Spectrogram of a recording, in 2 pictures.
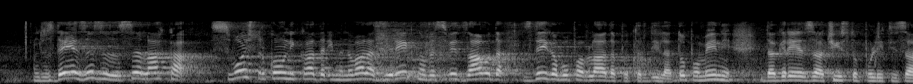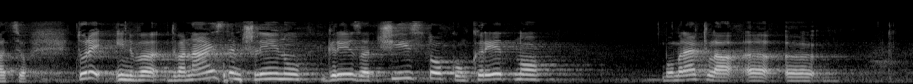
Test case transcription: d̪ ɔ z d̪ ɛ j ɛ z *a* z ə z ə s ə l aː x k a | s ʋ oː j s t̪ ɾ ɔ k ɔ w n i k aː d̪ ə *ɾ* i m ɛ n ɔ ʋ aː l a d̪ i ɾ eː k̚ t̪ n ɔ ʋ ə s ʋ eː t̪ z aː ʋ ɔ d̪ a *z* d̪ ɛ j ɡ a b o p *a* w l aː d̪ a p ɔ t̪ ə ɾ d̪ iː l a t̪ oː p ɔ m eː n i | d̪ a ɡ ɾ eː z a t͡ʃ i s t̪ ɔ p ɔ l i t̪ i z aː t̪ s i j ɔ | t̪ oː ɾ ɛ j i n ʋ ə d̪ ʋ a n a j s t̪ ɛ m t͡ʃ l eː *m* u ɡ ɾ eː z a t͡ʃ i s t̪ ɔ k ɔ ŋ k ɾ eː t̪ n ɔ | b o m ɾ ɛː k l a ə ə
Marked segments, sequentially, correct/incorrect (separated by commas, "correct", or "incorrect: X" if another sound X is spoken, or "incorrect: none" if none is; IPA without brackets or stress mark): incorrect: ə, correct, correct, correct, incorrect: n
